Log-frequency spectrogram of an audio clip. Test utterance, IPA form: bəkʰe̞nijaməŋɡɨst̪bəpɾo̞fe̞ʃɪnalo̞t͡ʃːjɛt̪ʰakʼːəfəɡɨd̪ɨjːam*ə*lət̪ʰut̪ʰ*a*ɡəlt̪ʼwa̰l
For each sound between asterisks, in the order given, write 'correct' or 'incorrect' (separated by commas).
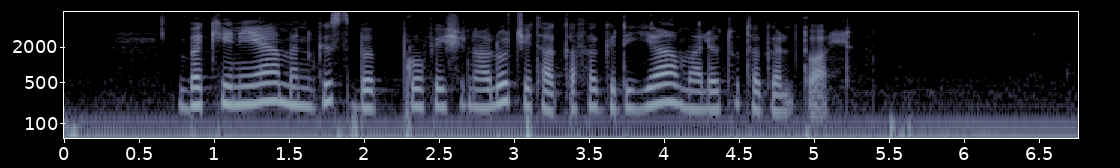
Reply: incorrect, incorrect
